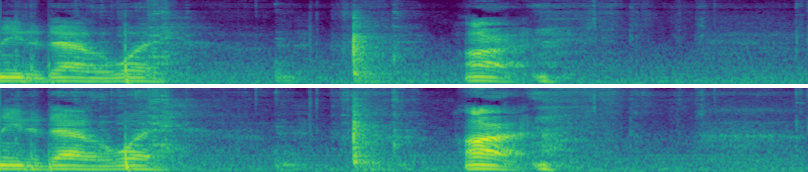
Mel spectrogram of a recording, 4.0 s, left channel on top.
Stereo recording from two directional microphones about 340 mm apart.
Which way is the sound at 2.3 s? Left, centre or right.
Centre.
